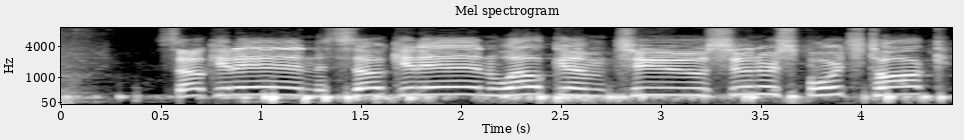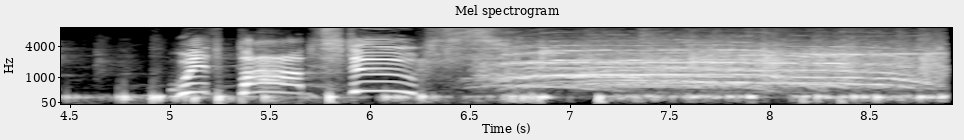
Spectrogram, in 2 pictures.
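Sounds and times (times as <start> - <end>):
speech: 0.6 - 7.2
crowd applause: 6.7 - 8.9.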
